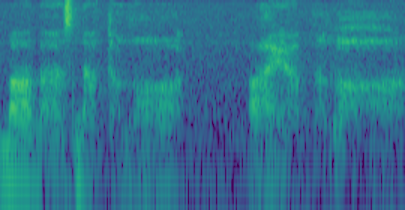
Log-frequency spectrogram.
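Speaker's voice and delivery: subtle, understated, very low, very quiet murmur. Retelling how he said his line subtly, very low, quiet voice. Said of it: "in a very low tone of voice ... Just says it so quietly".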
